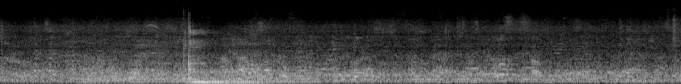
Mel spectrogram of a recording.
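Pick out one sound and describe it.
A crowd murmurs and cheers.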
